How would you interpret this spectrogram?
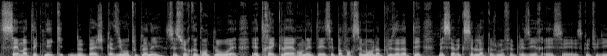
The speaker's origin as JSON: {"language": "French", "town": "Goumois", "region": "Bourgogne-Franche-Comté", "country": "France", "tie": "born there", "said": "Moi je suis né à Goumois, dans ce petit village franco-suisse, j'ai besoin de nature"}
